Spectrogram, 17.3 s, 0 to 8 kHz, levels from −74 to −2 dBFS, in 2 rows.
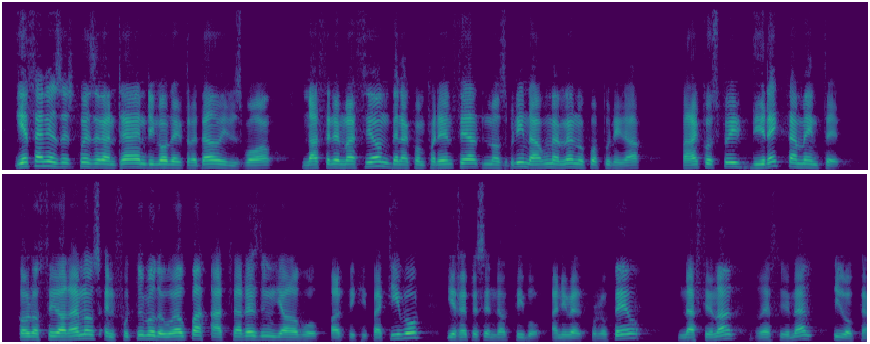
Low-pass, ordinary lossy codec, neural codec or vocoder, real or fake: none; none; codec, 16 kHz, 0.5 kbps, FunCodec, trained on LibriTTS, 25 frames a second; fake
